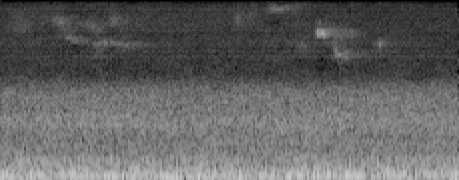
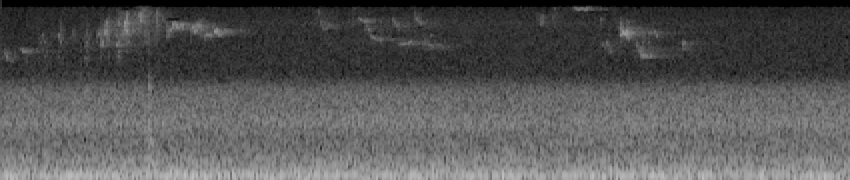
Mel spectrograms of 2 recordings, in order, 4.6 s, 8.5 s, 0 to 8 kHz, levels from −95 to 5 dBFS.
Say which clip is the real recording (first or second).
second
